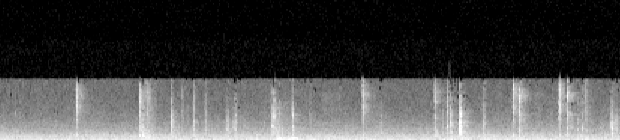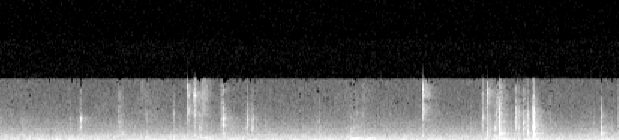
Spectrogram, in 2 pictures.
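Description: Keys clatter on a computer keyboard.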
